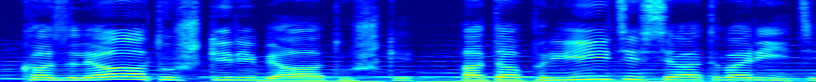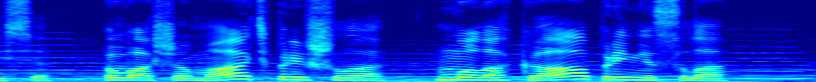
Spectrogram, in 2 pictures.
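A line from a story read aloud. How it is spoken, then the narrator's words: Deep singing voice. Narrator (Russian): запел своим толстым голосом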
